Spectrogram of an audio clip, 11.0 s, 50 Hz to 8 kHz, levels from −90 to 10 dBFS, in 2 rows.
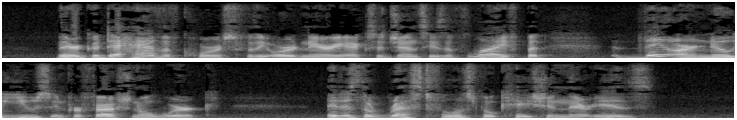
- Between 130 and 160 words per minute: Yes, average, 155 wpm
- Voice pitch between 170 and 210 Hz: No, medium, 150 Hz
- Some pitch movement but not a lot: No, wide, 6.0 semitones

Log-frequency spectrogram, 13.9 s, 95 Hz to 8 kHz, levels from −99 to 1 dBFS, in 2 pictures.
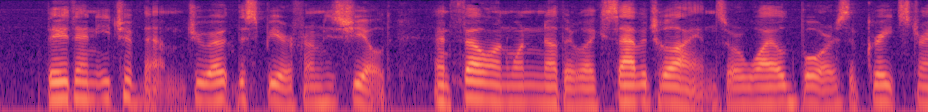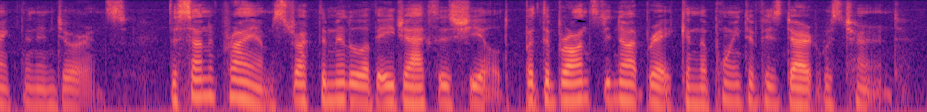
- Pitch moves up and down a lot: No, average, 2.9 semitones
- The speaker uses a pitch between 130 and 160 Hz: Yes, low, 135 Hz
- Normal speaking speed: No, fast, 225 wpm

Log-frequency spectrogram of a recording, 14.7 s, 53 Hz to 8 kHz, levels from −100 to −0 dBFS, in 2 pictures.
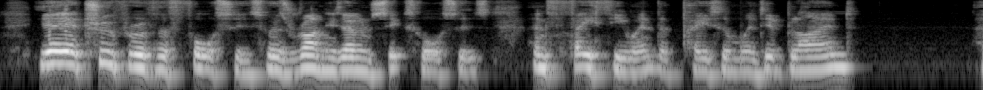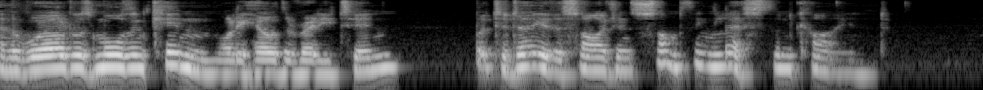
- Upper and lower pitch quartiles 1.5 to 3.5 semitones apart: No, average, 3.9 semitones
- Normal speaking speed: Yes, average, 185 wpm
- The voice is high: No, medium, 170 Hz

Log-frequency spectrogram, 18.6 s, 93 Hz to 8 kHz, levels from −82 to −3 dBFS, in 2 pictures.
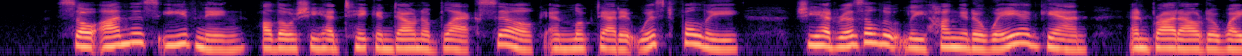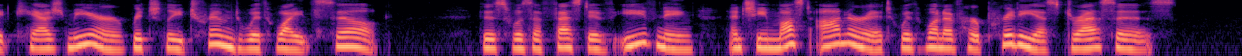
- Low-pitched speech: No, medium, 180 Hz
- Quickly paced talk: No, average, 165 wpm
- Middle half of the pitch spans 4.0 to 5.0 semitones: No, average, 3.5 semitones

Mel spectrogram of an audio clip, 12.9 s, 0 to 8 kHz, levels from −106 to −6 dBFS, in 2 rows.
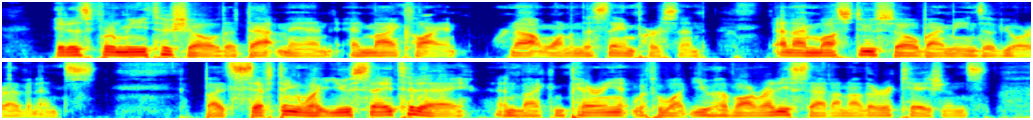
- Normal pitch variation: Yes, average, 3.1 semitones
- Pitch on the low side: Yes, low, 100 Hz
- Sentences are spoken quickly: Yes, fast, 230 wpm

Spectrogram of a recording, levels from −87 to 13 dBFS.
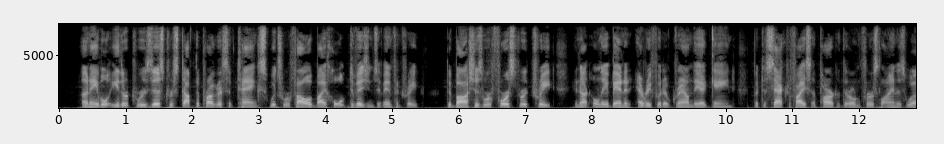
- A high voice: No, low, 125 Hz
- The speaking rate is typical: No, fast, 235 wpm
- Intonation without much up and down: Yes, narrow, 2.3 semitones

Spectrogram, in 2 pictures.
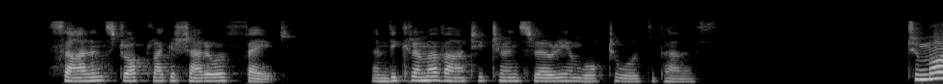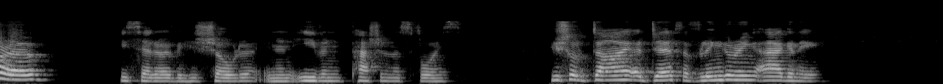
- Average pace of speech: No, slow, 115 wpm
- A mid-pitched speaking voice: Yes, medium, 165 Hz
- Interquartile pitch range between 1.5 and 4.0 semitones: Yes, average, 3.3 semitones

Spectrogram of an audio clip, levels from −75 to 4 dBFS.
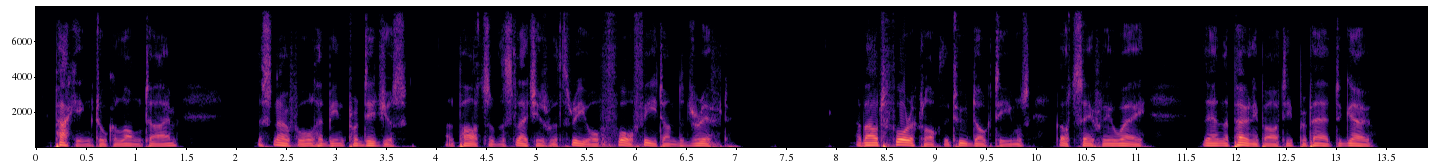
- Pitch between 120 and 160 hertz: No, low, 105 Hz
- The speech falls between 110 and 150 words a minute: No, average, 170 wpm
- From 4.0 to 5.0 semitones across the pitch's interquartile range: No, average, 3.2 semitones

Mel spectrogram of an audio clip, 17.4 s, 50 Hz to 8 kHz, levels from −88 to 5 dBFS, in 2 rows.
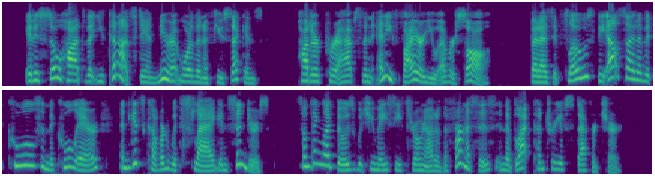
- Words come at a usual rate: No, fast, 210 wpm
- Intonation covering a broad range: Yes, wide, 7.4 semitones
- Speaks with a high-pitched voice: Yes, high, 225 Hz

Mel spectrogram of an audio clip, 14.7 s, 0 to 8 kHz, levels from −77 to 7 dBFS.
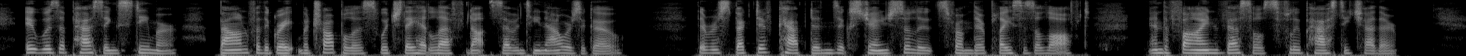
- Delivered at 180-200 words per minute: No, average, 145 wpm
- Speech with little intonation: Yes, narrow, 1.9 semitones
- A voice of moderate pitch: Yes, medium, 160 Hz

